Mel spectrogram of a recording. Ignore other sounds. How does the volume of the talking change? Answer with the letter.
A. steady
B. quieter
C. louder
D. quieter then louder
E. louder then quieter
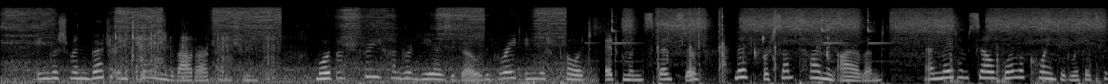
A.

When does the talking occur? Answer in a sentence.
You can hear the talking from 0.3 to 11.0 s.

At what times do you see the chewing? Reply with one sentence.
The chewing can be heard from 1.1 to 3.0 s and from 6.3 to 8.5 s.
